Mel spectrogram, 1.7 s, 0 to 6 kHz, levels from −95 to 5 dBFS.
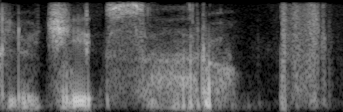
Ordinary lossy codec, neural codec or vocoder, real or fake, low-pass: AAC, 48 kbps; none; real; 5.4 kHz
